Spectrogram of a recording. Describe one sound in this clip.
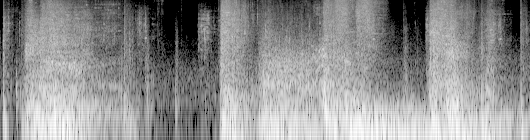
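Icy crystals burst and crackle with a loud rushing roar.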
